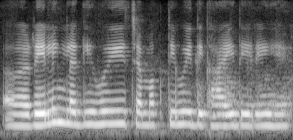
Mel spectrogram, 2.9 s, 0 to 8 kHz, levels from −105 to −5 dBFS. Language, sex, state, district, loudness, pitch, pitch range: Hindi, female, Madhya Pradesh, Bhopal, -18 LUFS, 220 Hz, 210-235 Hz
